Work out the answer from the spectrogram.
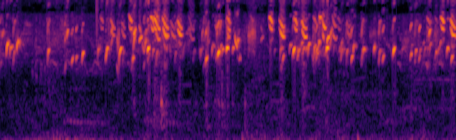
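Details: European goldfinches twittering together to rouse a silent male into song; softer scattered chirps at first, then a dense, bright chattering of many high notes.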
